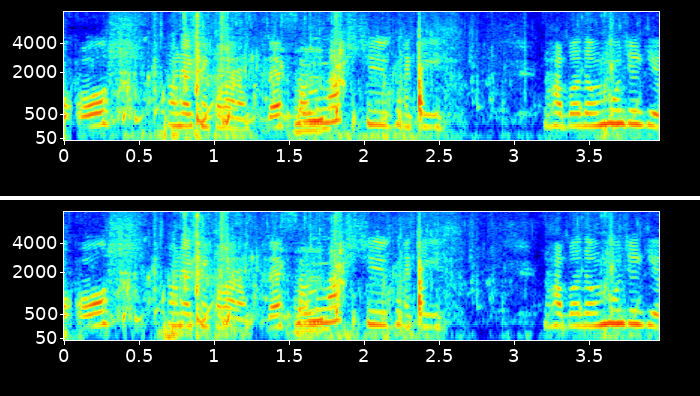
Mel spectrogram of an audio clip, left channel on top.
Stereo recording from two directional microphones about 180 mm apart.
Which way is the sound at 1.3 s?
70° right (ahead or behind).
